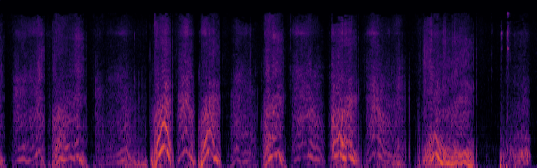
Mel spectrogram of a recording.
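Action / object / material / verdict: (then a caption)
scrape / faux leather duffel bag with zipper / faux leather / none. Fingertips and nails scratch a large, filled, soft-sided white faux leather duffel bag with metal rings and work its zipper back and forth. The result is a rhythmic series of raspy zipping strokes, each with a rising and falling whine, separated by brief pauses.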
